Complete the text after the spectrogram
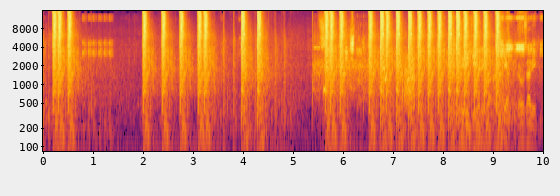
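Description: A rocket launcher fires with a loud blast.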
